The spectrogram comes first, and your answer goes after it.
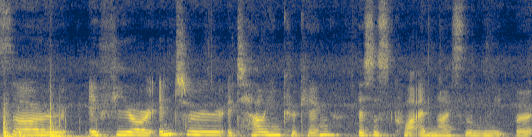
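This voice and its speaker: In a German accent, a woman at medium pitch with ordinary pitch variation speaks at a fairly slow pace over noticeable background noise. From Germany. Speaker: homesteading vlogger. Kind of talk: casual book review. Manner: casual, many fillers.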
